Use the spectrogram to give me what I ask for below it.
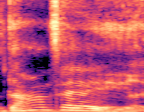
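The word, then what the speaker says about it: Dontay: My real name is Dante. D O N T A Y. I know it's spelled differently. My mom and my daddy wanted to be more creative.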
